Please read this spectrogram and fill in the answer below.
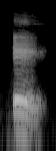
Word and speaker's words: est: Just like a lot of things in French, they don't pronounce those ending consonants.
